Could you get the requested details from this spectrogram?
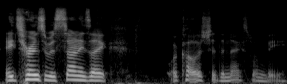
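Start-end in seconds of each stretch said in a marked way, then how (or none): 1.6-2.9 soft, nonchalant dad imitation; no big deal. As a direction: toss it off as if nothing happened. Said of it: "like, no big deal".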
